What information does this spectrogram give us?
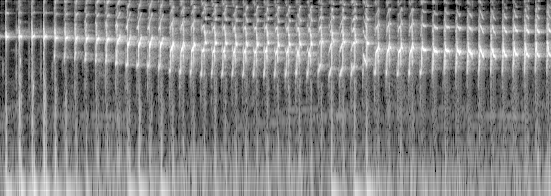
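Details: Fighter lovebird giving a long ngekek chatter that calls rivals and stirs silent lovebirds into song: an unbroken, very fast rattling trill of shrill notes, steady in rhythm, its pitch gliding gradually lower.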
